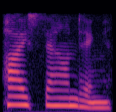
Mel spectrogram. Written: high-sounding

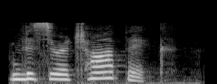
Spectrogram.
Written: viscerotropic

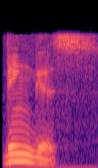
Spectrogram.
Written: dingus

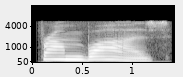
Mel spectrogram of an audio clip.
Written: framboise

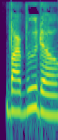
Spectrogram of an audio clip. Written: barbudo

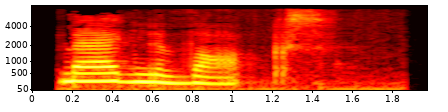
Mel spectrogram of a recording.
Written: magnavox

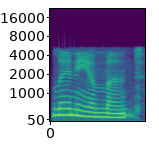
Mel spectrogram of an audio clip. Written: lineament

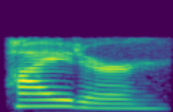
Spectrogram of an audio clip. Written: hider

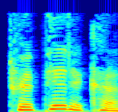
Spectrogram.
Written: tripitaka

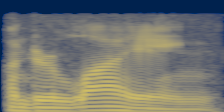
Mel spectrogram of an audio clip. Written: underlying

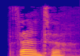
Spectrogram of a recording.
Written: Fanta

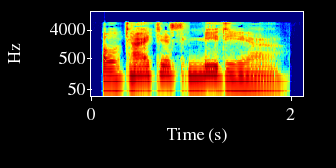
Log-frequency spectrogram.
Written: otitis media

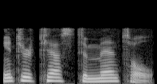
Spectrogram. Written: intertestamental

